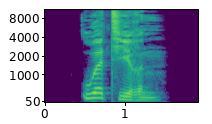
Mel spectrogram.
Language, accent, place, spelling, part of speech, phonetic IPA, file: German, Germany, Berlin, Urtieren, noun, [ˈuːɐ̯ˌtiːʁən], De-Urtieren.ogg
- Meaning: dative plural of Urtier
